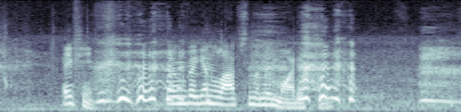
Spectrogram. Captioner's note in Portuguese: risos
